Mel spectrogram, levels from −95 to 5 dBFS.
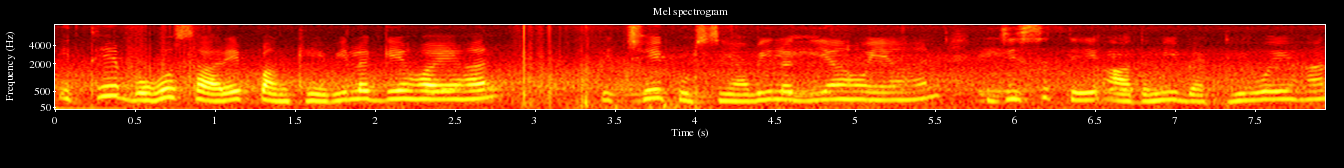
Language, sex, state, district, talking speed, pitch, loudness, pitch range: Punjabi, female, Punjab, Pathankot, 150 wpm, 245 Hz, -20 LUFS, 215-255 Hz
